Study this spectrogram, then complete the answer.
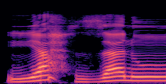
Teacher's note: ইয়াহজানুন, এখানে 3 আলিফ টেনে পড়বেন, মাদ্দে আরজি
